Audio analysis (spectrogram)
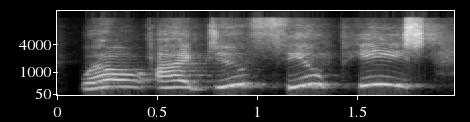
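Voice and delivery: slow, high-pitched quoting of the mother; high, drawn-out mock reply; retold mother's reply. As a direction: draw it out high, imitating her answer. Retold mother answering on phone.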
